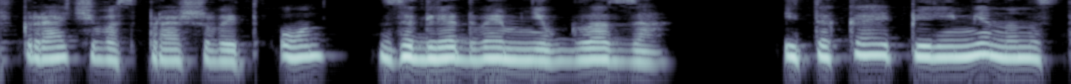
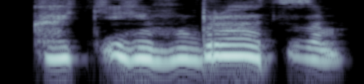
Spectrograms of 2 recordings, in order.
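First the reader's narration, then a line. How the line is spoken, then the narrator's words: Hoarse, frightened whisper. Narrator (Russian): Сиплым от страха голосом шепчу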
